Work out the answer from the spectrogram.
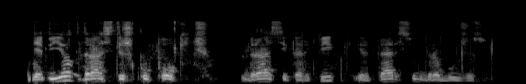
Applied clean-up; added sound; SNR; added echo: neural mask model Resemble Enhance denoiser.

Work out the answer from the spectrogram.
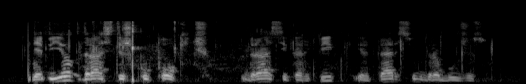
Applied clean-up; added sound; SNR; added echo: none; Cat; 12 dB; none.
